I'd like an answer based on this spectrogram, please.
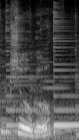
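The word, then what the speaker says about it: sugo: So there's no parsley in the sauce or sugu. That's the word. That's the Sicilian word for sauce. In Italian, it's spelled s u g o.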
